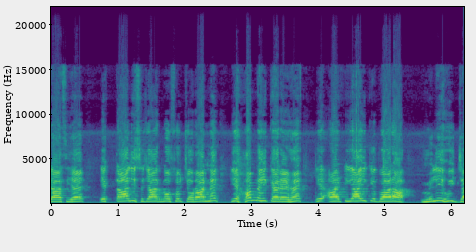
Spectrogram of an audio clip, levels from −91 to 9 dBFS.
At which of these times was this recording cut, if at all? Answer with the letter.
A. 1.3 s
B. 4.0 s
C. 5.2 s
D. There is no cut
D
